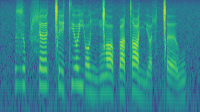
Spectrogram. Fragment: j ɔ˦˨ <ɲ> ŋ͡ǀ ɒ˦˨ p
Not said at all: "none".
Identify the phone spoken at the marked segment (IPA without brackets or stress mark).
ɲ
